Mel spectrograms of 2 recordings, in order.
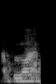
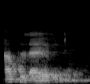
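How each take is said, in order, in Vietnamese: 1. Trọng âm rơi vào âm tiết thứ hai. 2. Trọng âm rơi vào âm tiết thứ nhất. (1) "mình không đọc là upload, download, nghe nó không hay" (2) "trọng âm rơi vào âm tiết đầu tiên"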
